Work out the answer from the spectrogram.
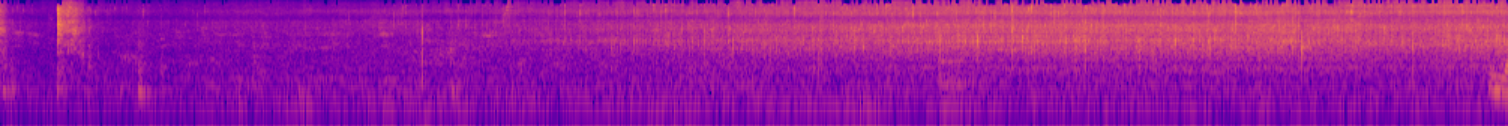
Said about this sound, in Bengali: মশলা কষানো হয়ে গেছে, ওরা পটলগুলো ছেড়ে দিলাম। এবার পটল দিয়ে ভালো করে কষাবো।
